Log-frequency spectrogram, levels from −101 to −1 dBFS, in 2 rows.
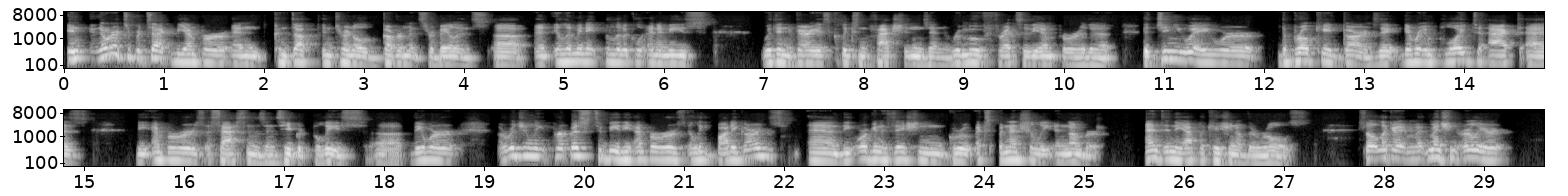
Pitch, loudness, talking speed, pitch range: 125 Hz, -24 LUFS, 160 wpm, 115-145 Hz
